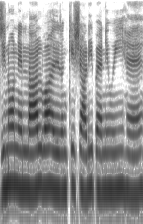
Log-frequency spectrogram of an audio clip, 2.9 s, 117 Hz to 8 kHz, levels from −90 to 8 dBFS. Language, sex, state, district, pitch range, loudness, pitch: Hindi, female, Bihar, Samastipur, 225-235 Hz, -15 LUFS, 225 Hz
